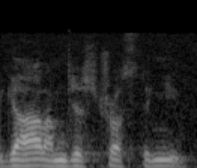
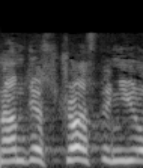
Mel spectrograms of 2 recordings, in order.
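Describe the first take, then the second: First: Soft, quiet, humble "trusting you"; quiet sincere prayer. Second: Loud, higher, pushy "trusting" said as a demand; mock demanding prayer. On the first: Retold or imitated. Believer quietly handing worries to God. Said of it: "Or you could say". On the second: Selfish believer loudly demanding from God. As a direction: push the word trusting at God, loud and high. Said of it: "They're saying".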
